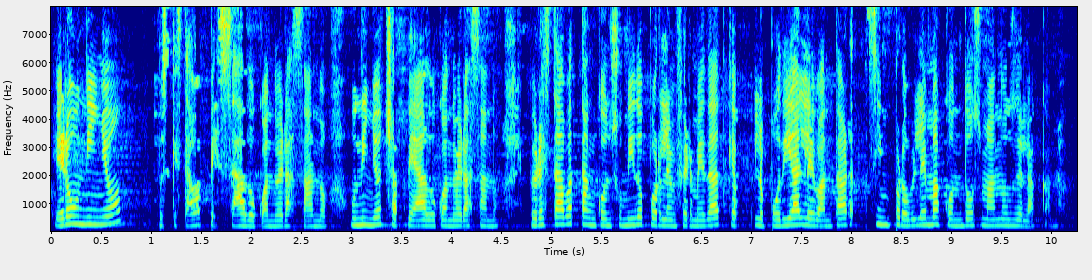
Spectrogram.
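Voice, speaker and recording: A woman pastor preaching a sermon, telling the story dramatically and often dropping to soft, hushed tones. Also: on the high side, fairly even intonation, fast. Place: church hall. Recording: reverberant church hall.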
